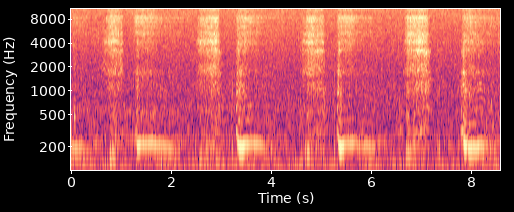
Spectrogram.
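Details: Snoring during sleep: slow, regular breathing with a soft, tonal snort on each breath, about 15 breaths a minute.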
